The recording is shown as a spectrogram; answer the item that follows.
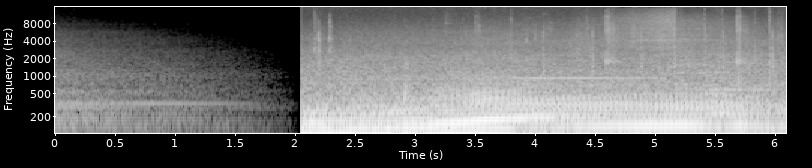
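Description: After a fade to silence, a car's engine cuts in suddenly about two seconds in. It is a Toyota Mark II (110 series) with the 1JZ-GTE turbocharged straight-six, its pitch rising as the car pulls away and accelerates, then holding steady.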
